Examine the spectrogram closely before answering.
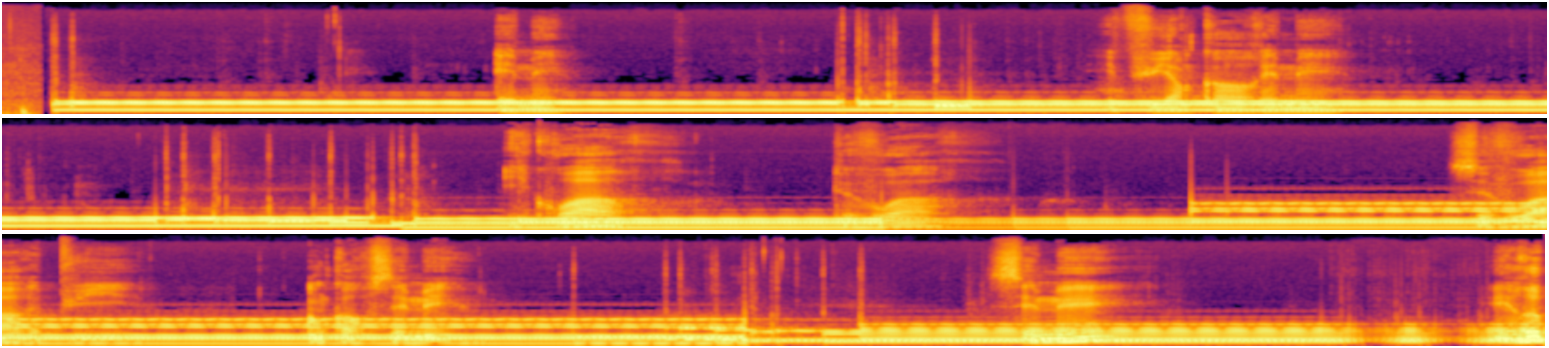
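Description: A song by a French band with steady, droning synthesizer chords that shift every few seconds, a wavering sung voice drifting over the top, and occasional sharp percussive hits, played loud throughout.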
